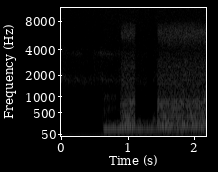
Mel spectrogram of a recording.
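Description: Near silence, then from about half a second in a faint steady hum and hiss of an open microphone, with a brief faint breath-like puff about a second in.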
